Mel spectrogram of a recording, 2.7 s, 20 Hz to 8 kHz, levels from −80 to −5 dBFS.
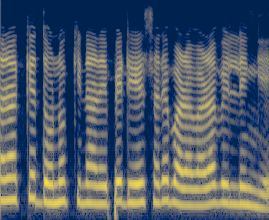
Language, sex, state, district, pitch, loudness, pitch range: Hindi, female, Jharkhand, Sahebganj, 255 Hz, -15 LUFS, 240-275 Hz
